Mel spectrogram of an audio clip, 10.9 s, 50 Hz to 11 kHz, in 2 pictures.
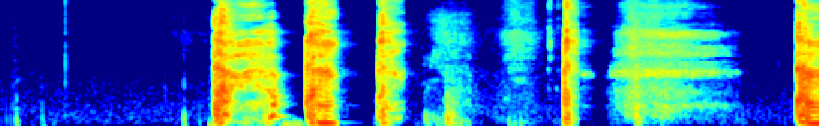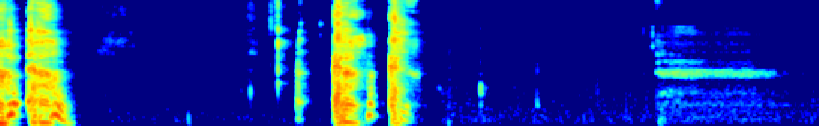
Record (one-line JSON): {"three_cough_length": "10.9 s", "three_cough_amplitude": 32440, "three_cough_signal_mean_std_ratio": 0.3, "survey_phase": "beta (2021-08-13 to 2022-03-07)", "age": "18-44", "gender": "Female", "wearing_mask": "No", "symptom_cough_any": true, "symptom_new_continuous_cough": true, "symptom_shortness_of_breath": true, "symptom_fatigue": true, "symptom_headache": true, "symptom_onset": "3 days", "smoker_status": "Never smoked", "respiratory_condition_asthma": false, "respiratory_condition_other": false, "recruitment_source": "Test and Trace", "submission_delay": "2 days", "covid_test_result": "Positive", "covid_test_method": "RT-qPCR", "covid_ct_value": 15.7, "covid_ct_gene": "ORF1ab gene"}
